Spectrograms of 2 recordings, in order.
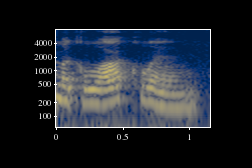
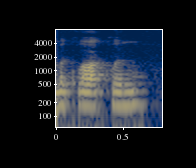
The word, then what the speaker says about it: McLaughlin: So it's funny because most people will go McLaughlin when it's spelled McLaughlin. They'll say McLaughlin with like an F in there.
